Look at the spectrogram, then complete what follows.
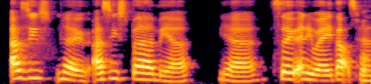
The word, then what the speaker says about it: azoospermia: So A-Z, like a zoo, a-zoo, and then sperm, and then I-A.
